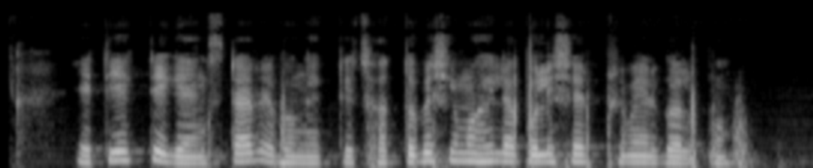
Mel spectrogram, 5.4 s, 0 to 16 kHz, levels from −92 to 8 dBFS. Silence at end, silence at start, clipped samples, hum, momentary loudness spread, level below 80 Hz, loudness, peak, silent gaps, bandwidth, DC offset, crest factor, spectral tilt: 0.45 s; 0.5 s; under 0.1%; none; 9 LU; -54 dBFS; -26 LUFS; -8 dBFS; none; 11 kHz; under 0.1%; 20 dB; -7 dB/octave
